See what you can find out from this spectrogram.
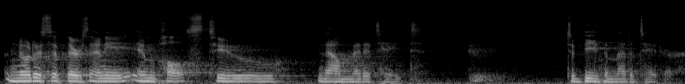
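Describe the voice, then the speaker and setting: A man leading a guided meditation as a teacher, speaking in short unhurried phrases with long pauses. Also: mid-range voice, level tone, dark tone. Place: indoor retreat space before a group. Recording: echoey, reverberant room.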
